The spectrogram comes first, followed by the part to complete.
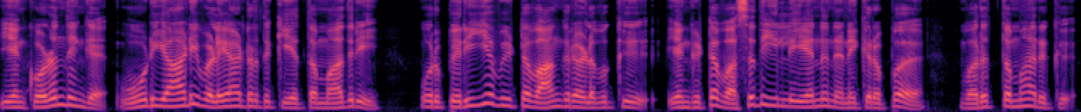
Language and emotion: Tamil, sad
